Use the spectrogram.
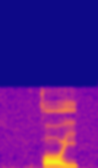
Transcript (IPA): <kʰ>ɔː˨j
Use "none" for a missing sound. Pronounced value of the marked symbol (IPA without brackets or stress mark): k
